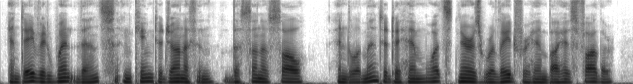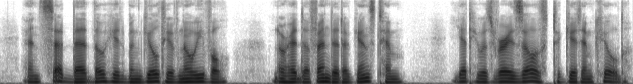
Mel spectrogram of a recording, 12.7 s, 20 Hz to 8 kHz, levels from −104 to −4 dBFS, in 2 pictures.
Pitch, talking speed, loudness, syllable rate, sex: 110 Hz, 235 wpm, -19 LUFS, 6.2 syllables/s, male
